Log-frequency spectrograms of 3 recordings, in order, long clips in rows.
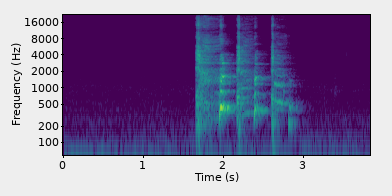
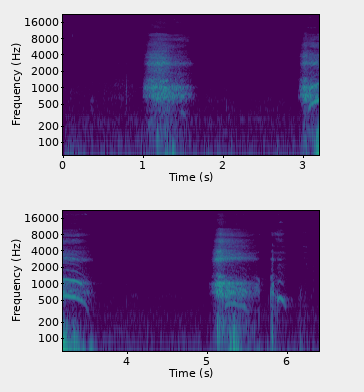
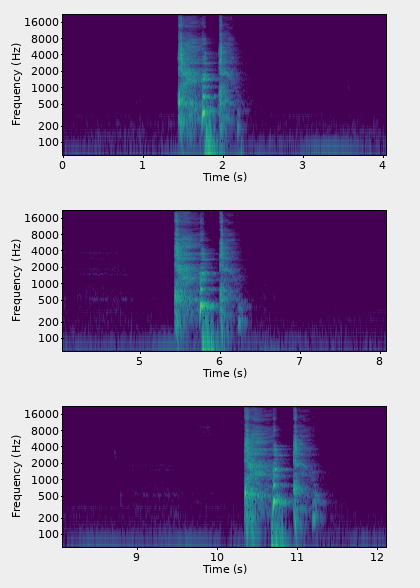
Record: {"cough_length": "3.8 s", "cough_amplitude": 12133, "cough_signal_mean_std_ratio": 0.31, "exhalation_length": "6.4 s", "exhalation_amplitude": 1392, "exhalation_signal_mean_std_ratio": 0.46, "three_cough_length": "12.1 s", "three_cough_amplitude": 7967, "three_cough_signal_mean_std_ratio": 0.3, "survey_phase": "beta (2021-08-13 to 2022-03-07)", "age": "45-64", "gender": "Female", "wearing_mask": "No", "symptom_cough_any": true, "symptom_runny_or_blocked_nose": true, "symptom_sore_throat": true, "symptom_headache": true, "symptom_onset": "4 days", "smoker_status": "Never smoked", "respiratory_condition_asthma": false, "respiratory_condition_other": false, "recruitment_source": "Test and Trace", "submission_delay": "3 days", "covid_test_result": "Positive", "covid_test_method": "RT-qPCR", "covid_ct_value": 24.9, "covid_ct_gene": "ORF1ab gene"}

